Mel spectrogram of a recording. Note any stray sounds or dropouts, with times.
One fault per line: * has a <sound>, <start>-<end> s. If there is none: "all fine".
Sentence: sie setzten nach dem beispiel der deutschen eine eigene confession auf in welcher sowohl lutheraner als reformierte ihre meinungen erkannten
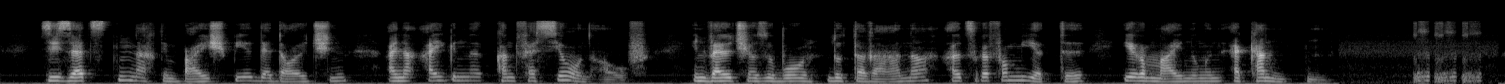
* has a laugh, 14.1-14.8 s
